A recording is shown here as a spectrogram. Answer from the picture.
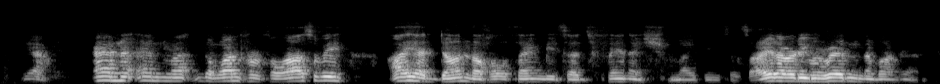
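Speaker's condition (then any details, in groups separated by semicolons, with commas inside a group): Cerebral palsy; present from birth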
